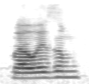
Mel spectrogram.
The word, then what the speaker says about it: Mohism: Moism, the what about the I think they just put universal the H good? there because I'm not sure if the H is supposed to be like pronounced or not. I think it's just a So just like a hyphen. No, glottal stop kind of.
